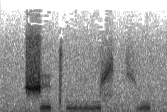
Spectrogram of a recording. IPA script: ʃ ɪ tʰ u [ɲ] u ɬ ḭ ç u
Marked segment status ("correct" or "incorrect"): correct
